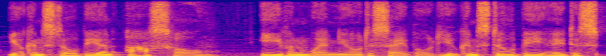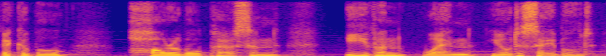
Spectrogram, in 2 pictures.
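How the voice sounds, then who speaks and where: A man with a fairly low voice delivers opinionated live commentary in the manner of a streamer on a rant. He is blunt and outspoken, and music plays behind his voice. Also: animated, moderate pace. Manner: blunt, ranting, swearing.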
